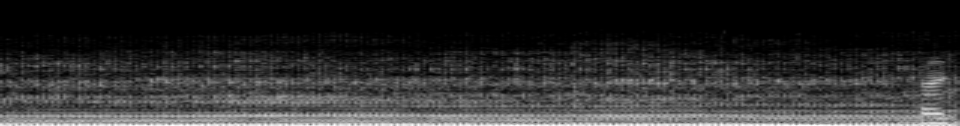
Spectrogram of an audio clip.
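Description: A steady, loud engine drone at an even, unchanging pitch.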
